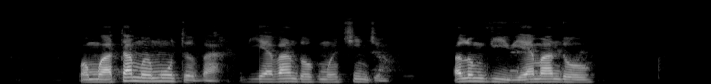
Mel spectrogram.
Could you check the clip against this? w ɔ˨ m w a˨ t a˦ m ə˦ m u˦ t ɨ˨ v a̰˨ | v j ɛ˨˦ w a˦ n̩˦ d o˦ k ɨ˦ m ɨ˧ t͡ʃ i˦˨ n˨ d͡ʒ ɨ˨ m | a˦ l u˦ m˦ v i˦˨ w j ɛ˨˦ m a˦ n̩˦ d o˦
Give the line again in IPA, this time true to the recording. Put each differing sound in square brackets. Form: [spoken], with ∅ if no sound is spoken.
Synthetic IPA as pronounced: w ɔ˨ m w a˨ t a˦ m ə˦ m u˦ t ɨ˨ v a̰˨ | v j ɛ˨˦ [v] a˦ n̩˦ d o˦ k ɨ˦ m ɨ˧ t͡ʃ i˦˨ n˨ d͡ʒ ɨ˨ m | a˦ l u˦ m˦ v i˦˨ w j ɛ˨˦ m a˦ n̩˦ d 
